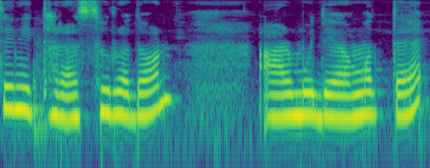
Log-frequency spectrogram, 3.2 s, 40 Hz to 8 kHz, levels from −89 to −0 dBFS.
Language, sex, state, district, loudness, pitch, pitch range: Chakma, female, Tripura, Dhalai, -12 LUFS, 215 Hz, 200-235 Hz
